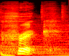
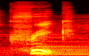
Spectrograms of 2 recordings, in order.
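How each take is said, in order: First: The vowel is short, as in sit. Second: The vowel is long, as in seek. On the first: A small Midwestern minority says it this way. "so it sounded like sit" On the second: Most people say it this way. "the E in creek is pronounced like seek"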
